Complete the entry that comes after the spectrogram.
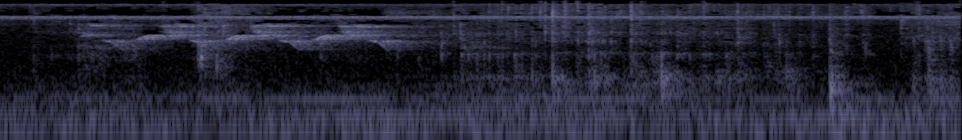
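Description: A bird calling in the background: four quick notes in a row, each sliding downward in pitch. A couple of faint knocks follow later.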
